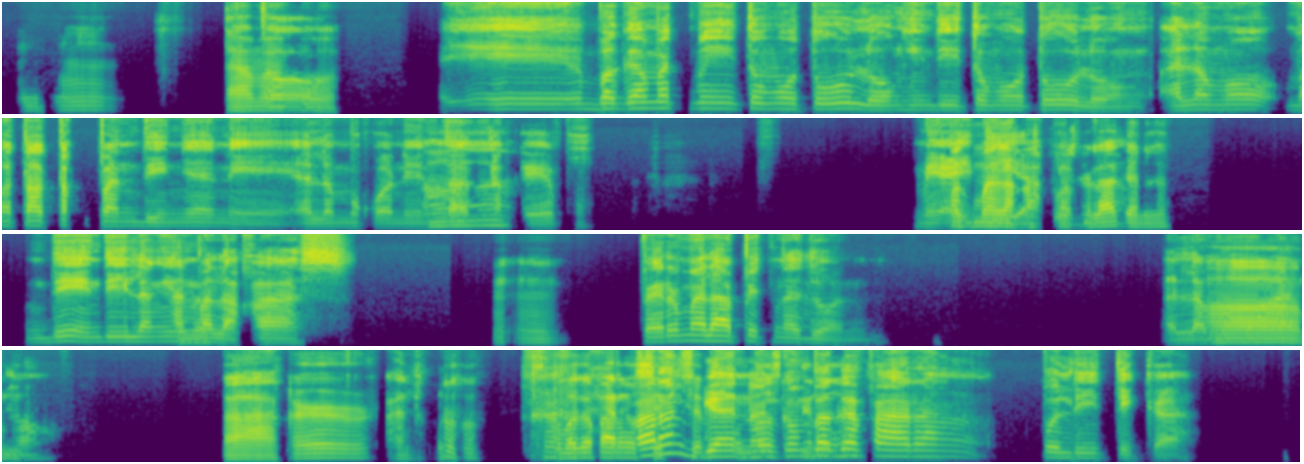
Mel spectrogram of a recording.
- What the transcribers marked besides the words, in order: static; mechanical hum; tapping; laughing while speaking: "ano?"; chuckle
- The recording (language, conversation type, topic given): Filipino, unstructured, Bakit nakakadismaya kapag may mga taong hindi tumutulong kahit sa simpleng gawain?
